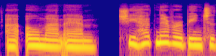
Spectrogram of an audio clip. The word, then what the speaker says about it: Aomame: for green peas and pronounced with the same four syllables at om man M she had never been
